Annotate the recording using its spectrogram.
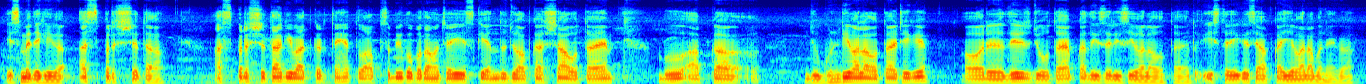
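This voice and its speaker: Man, Hindi teacher, exam-prep lesson, middle pitch, spells words slowly, keeps checking in. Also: fairly even intonation. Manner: repeats "theek hai" and "dekhiyega", spells words out slowly.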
